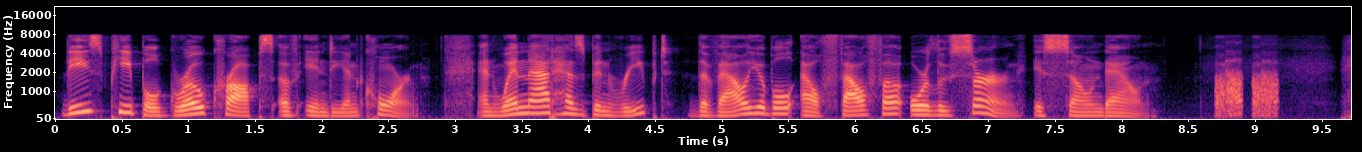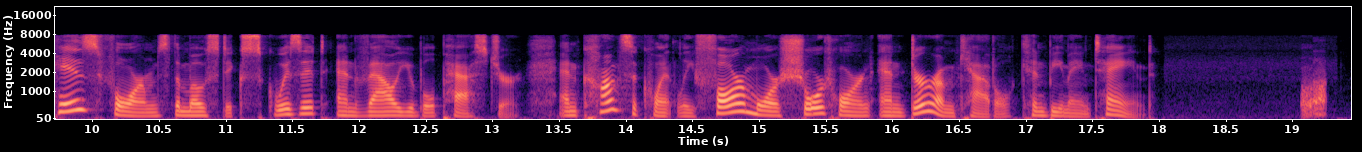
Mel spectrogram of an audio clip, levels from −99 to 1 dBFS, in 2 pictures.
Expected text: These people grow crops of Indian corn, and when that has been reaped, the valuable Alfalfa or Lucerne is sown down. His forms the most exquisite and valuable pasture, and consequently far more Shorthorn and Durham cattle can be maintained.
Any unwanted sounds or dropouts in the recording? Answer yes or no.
yes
